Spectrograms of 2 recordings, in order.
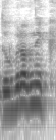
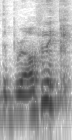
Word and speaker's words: Dubrovnik: And while I was on vacation 2 weeks ago, I visited Dubrovnik, or how Americans pronounce it, Dubrovnik.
